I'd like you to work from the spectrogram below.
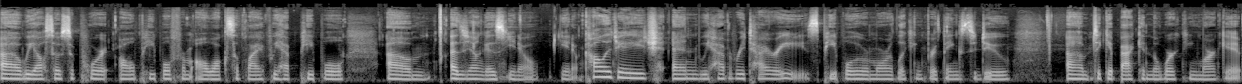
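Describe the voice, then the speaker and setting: A woman talks at a moderate pace in a Georgia accent, her fairly low voice dark and mellow. Her intonation is fairly even, and the sound is dry and close with no echo. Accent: Southern American (Georgia). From US South, rural Georgia. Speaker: human resources executive. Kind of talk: radio interview. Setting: studio.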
